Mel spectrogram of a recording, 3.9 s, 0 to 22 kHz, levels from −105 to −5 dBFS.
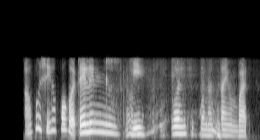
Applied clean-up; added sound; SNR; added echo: neural mask model DeepFilterNet 3.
